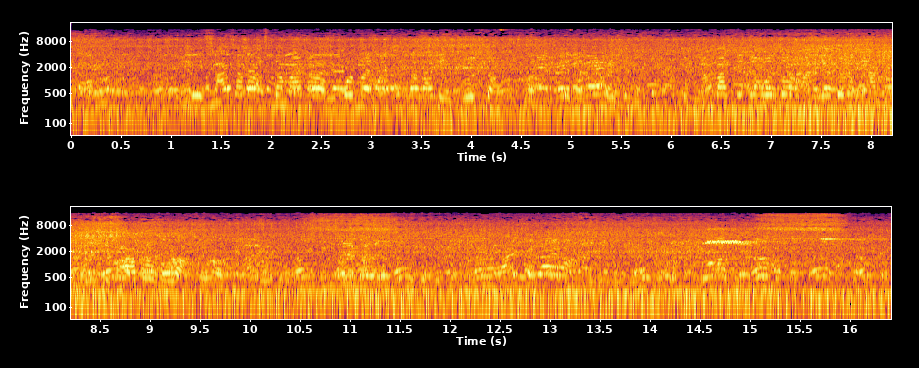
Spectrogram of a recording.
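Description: A man speaks into a handheld microphone up close, animatedly.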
